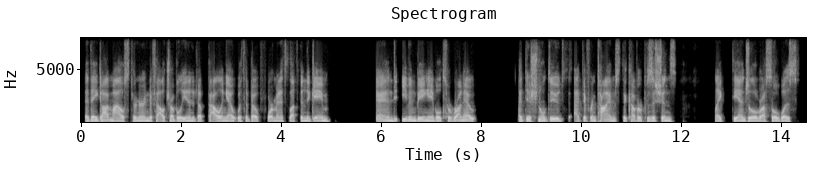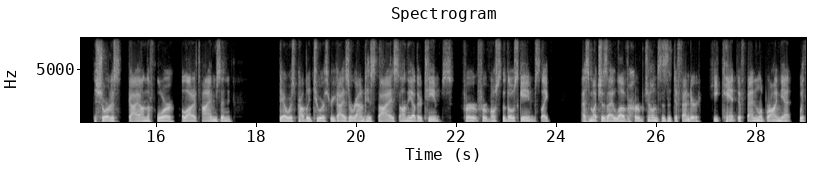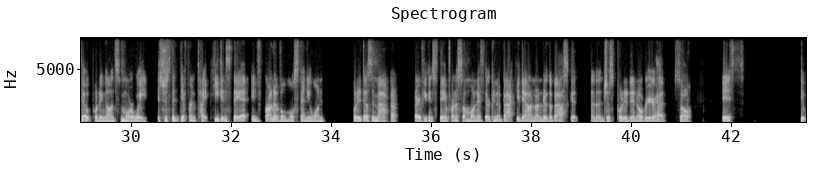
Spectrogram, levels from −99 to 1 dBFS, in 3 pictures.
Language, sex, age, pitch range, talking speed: English, male, 20-39, 95-110 Hz, 195 wpm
